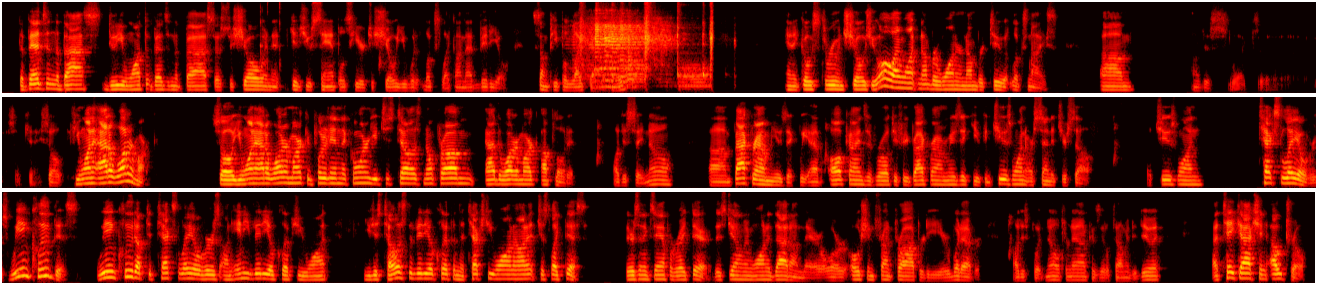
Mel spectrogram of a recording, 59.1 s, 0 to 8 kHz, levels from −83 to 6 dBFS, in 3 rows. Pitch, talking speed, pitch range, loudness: 130 Hz, 190 wpm, 115-150 Hz, -29 LUFS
